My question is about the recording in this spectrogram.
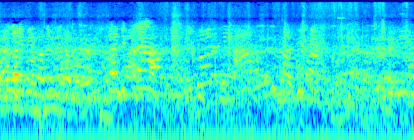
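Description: Many children's voices chattering and calling out at once, overlapping without pause.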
